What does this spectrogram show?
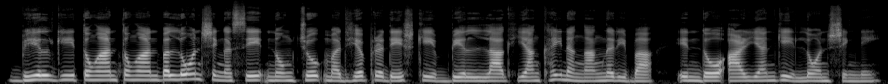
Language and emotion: Manipuri, neutral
